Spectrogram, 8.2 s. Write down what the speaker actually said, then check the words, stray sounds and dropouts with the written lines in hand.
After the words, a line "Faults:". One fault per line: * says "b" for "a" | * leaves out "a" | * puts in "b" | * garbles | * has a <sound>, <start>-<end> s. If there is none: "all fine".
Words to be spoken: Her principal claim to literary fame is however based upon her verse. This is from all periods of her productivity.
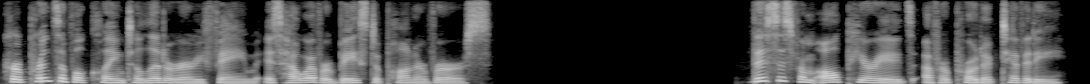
Her principal claim to literary fame is however based upon her verse. This is from all periods of her productivity.
Faults:
all fine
